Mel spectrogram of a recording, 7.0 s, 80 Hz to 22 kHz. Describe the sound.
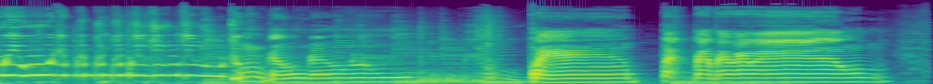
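A voice mimics an electric guitar solo from a 1990s song, singing rapid plucked notes that give way to long, wailing sustained tones with bending pitch and a buzzy, distorted edge, fairly loud throughout.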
